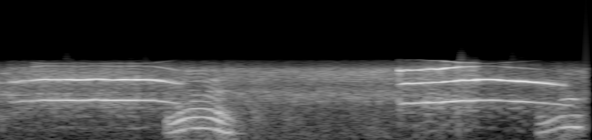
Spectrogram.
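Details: Female cat named Frank, once a mother, responding to a played recording of a crying kitten: long, steady, high wailing cries broken by short arched meows, with a person talking over them.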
